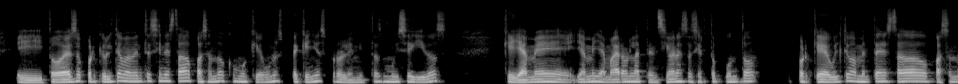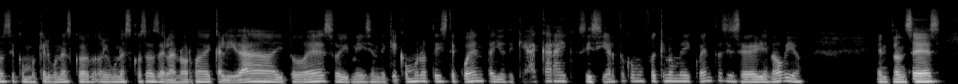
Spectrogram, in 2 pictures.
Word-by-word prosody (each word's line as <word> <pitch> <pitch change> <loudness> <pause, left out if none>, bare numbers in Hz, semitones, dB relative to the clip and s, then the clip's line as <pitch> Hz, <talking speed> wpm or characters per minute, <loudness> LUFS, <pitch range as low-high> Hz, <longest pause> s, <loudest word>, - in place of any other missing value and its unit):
y 100 -2 +2
todo 110 +2 +5
eso, 125 +4 +3
porque 130 -1 0
últimamente 140 +2 +2
sí 155 +1 -3
han - - +3
estado 150 +1 +2
pasando 125 +3 0
como 130 -3 -2
que 120 -4 -3
unos 135 +6 -2
pequeños 120 +5 -2
problemitas 105 +1 -3
muy 120 -1 +1
seguidos, 125 +3 -1 0.5
que 110 - +3
ya 105 0 +7
me 120 -3 +3
ya 120 - +1
me 130 +1 +3
llamaron 115 +1 +2
la 125 - +4
atención 120 0 -1
hasta 130 -2 -2
cierto 120 +2 -6
punto, 130 +3 -1 0.3
porque 120 -3 +3
últimamente 125 +2 +1
han 135 - +3
estado 135 0 +3
pasándose 120 +3 -2
como 115 -4 -5
que 115 - -5
algunas 115 +3 -2
algunas 115 -1 0
co - - -6
algunas 115 +2 -2
cosas 125 +1 -1
de 115 - 0
la 100 -1 0
norma 105 +5 -2
de 120 - -1
calidad 115 +6 +2
y 110 - -2
todo 110 +2 -2
eso, 135 -1 0
y 110 - -1
me 110 - -5
dicen 105 0 -6
de 105 - -7
que: - - -7
"¿Cómo 125 +3 -1
no 145 - -1
te 135 - -3
diste 130 0 -5
cuenta?", 130 +3 -1
y - - -3
yo 120 - -5
de 110 - -15
que: - - -17
"Ah, 120 - -7
caray, 145 0 -4
si 125 - -3
es 120 - -4
cierto, 125 +7 -7
¿cómo 150 -2 -7
fue 145 - -4
que - - -11
no 145 - +1
me 145 0 -1
di 140 - -2
cuenta?, 160 +5 -6
si 140 -4 -6
se 120 -2 -3
ve 115 0 +3
bien, 120 0 0
obvio", 140 -2 -1 0.7
entonces 130 +4 +5
125 Hz, 245 wpm, -24 LUFS, 115-135 Hz, 0.7 s, ya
